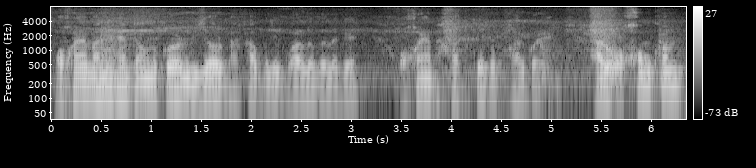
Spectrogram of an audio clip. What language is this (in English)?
Assamese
